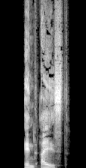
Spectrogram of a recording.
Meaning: 1. past participle of enteisen 2. inflection of enteisen: second-person singular/plural present 3. inflection of enteisen: third-person singular present 4. inflection of enteisen: plural imperative
- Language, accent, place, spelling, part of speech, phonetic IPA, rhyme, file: German, Germany, Berlin, enteist, verb, [ɛntˈʔaɪ̯st], -aɪ̯st, De-enteist.ogg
